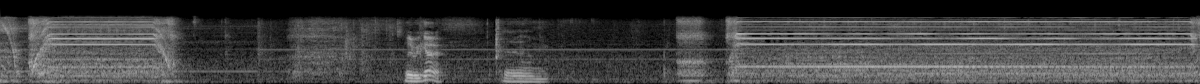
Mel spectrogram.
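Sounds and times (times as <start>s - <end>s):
stepper motors whining: 6.8s - 12.0s.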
